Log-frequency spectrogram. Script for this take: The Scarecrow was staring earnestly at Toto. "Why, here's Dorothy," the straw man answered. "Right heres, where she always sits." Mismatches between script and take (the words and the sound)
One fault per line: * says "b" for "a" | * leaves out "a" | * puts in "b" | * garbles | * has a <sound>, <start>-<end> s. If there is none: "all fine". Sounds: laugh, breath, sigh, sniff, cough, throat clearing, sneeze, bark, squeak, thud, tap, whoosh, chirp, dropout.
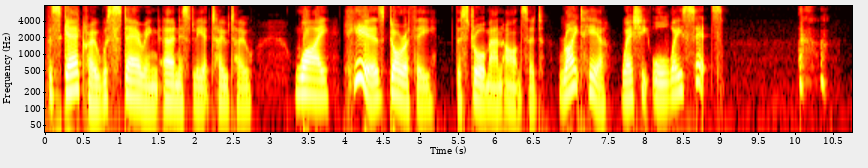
* says "here" for "heres"
* has a laugh, 10.0-10.5 s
